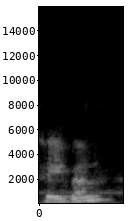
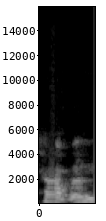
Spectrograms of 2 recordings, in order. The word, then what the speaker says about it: Haven: As far as my blog, it's called Anita's Haven, and many people mispronounce and they think it's heaven. It's not haven, because it's sort of my refuge.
